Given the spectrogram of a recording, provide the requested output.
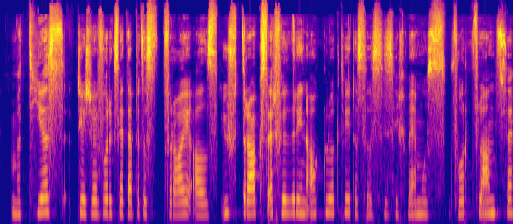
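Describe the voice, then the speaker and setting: A woman with a Uri accent, fairly high-pitched, at a moderate pace, in a dry, close sound with no echo. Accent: Uri Swiss German dialect. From Switzerland, canton of Uri. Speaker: student moderating a panel. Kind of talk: panel discussion moderation.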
